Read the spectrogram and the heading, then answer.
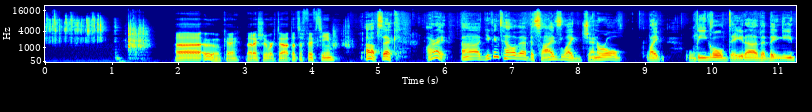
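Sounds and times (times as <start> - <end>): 
dice being rolled: 0.0 - 1.6
speech: 2.0 - 11.2.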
